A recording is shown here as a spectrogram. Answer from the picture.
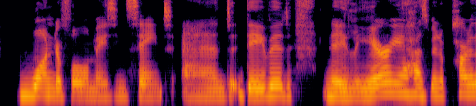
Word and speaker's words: Naglieri: saying the Jeep Island the g is silent so many times it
